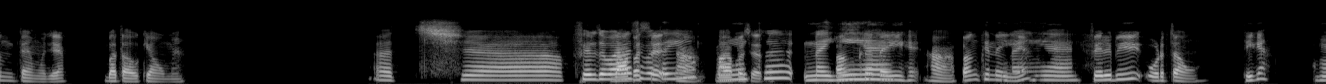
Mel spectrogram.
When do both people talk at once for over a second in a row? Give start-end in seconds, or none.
6.1-7.6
